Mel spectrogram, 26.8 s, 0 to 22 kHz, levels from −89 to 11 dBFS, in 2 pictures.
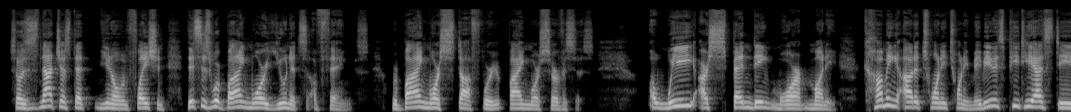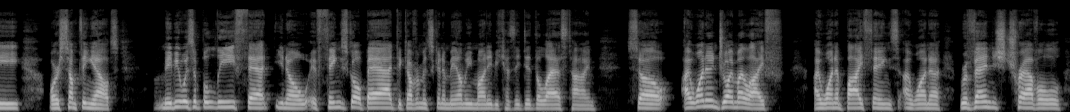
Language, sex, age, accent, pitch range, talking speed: English, male, 50-69, American, 145-185 Hz, 190 wpm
